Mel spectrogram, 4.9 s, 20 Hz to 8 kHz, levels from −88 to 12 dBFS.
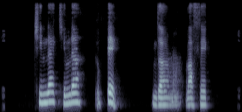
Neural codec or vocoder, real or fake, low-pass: codec, 24 kHz, 0.9 kbps, WavTokenizer, medium music audio release; fake; 7.2 kHz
